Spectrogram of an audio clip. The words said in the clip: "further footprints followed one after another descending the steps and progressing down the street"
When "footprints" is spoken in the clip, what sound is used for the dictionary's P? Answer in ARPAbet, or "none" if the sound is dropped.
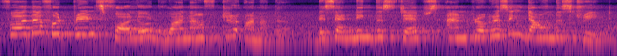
P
